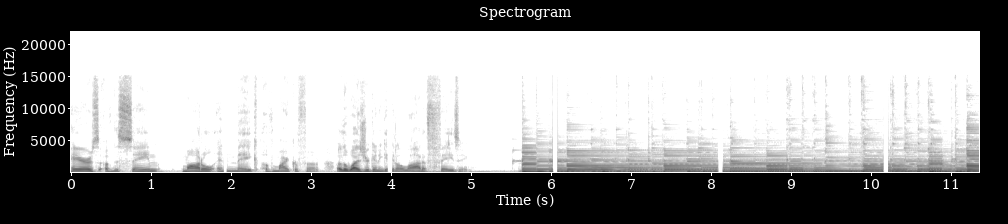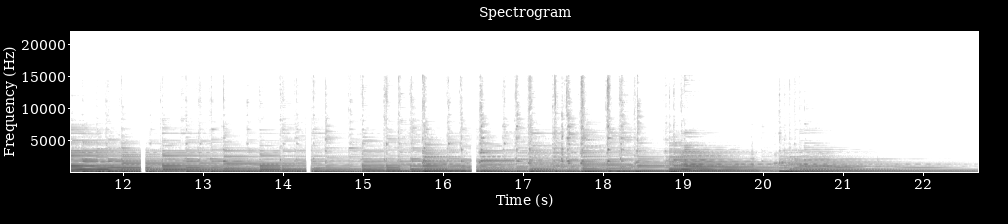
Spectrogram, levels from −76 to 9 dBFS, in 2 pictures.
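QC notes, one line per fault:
1.90, 3.95, 6.02, 8.09, 10.15, 12.22, 14.29, 16.35 s: gap at a join of encoded pieces. Silences of about 50 ms, then 67 ms, recur at a steady 2 s spacing as separately encoded pieces are joined. The sound resumes exactly where it stopped, so nothing is lost, unlike a dropout.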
